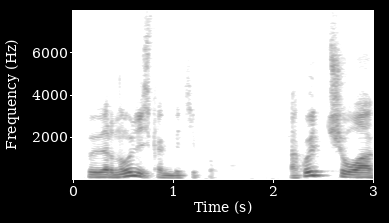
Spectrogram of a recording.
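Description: A man with an unremarkable speaking voice and a medium pitch talks at a moderate pace with lively intonation. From Russian provinces. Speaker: podcast host. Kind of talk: casual chat with swearing. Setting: home recording on phone. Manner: casual, profane, fluent.

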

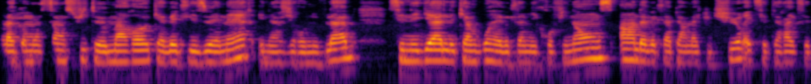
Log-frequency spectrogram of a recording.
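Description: The woman's pitch is very deep and low, with a dark, mellow tone. She speaks in a flat monotone. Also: moderate pace. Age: 20s. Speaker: entrepreneur. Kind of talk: casual chat.

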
